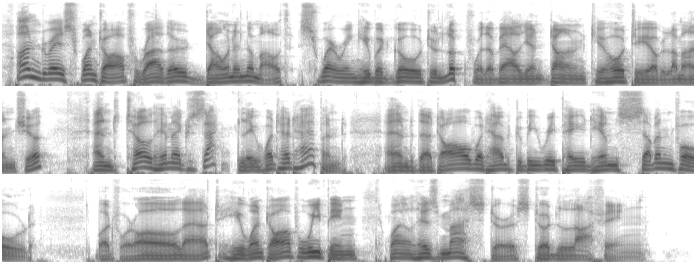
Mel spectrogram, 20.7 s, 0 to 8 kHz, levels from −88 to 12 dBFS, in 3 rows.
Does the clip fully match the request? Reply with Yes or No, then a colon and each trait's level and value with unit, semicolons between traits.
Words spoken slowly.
No: average, 150 wpm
